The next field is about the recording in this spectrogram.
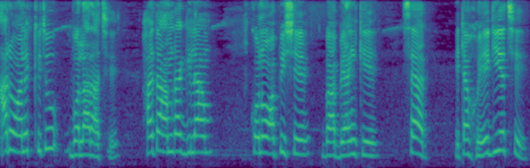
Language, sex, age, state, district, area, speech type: Bengali, female, 45-60, West Bengal, Dakshin Dinajpur, urban, spontaneous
